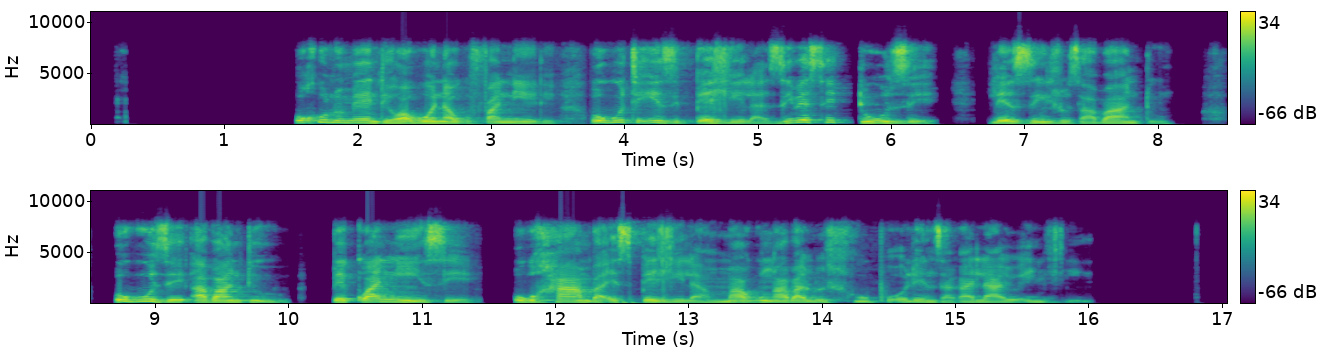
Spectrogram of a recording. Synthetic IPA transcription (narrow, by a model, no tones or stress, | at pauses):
uxulumɛndʱɛwaβɔnauɣufanɛlɛuɣutʰiːzib̥ʱɛɮɛla̰ziβɛsed̥ʱuzɛ | lezind͡ɮʱɔza̰βaːntʼu | uɣuzɛʔaβantʼu | βɛk̬wanisɛ | uɣuhambʱaʔisi̥b̥ʱɛɮɛlamaɣuŋaβaloɬupʰɔ̰ɔlwɛnd͡zʱaɣalajɔend͡ɮʱiːni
